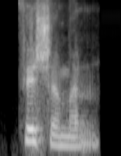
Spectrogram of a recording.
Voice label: "fisherman", Indian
